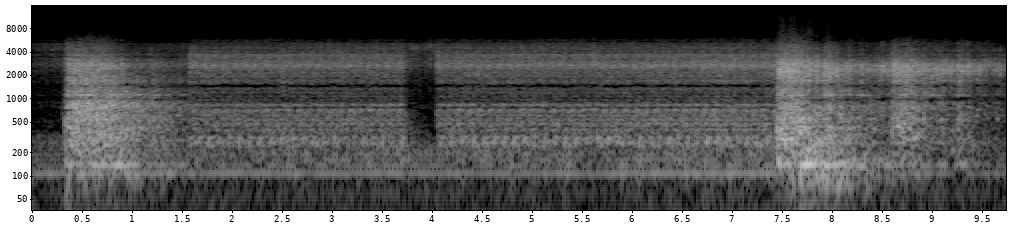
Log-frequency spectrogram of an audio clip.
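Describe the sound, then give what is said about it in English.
A ship's deck gun fires at a fleeing boat, with a couple of heavy booming blasts cutting through a steady droning motor hum. “Put a shot across her bow, Lieutenant Murray. Aye, sir. One across the bow. Fire! They're making a run for it. Fire at will.”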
